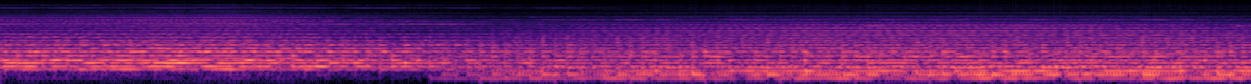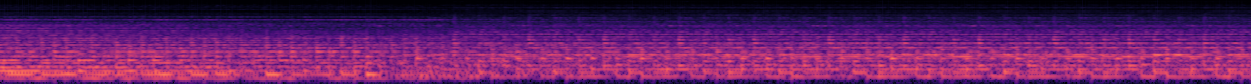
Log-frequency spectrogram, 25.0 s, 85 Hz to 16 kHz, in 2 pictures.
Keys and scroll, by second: 3.1 ctrl+alt+shift+KP_3, 6.0 v, 6.9 c, 11.8 shift+space, 13.1 v, 13.4 space, 14.5 KP_0.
